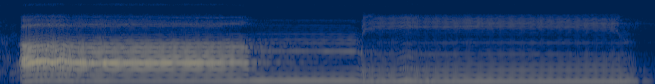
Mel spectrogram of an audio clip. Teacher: تو یہاں پر مد کو لمبا کر کے میم پہ غنہ کریں گے اور پھر آگے یا مد ہے، نون وقف کریں گے تو اس کو بھی 3 الف لمبا کریں گے۔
